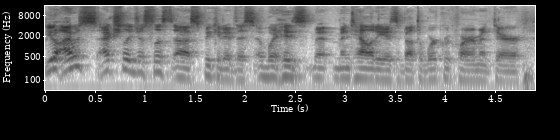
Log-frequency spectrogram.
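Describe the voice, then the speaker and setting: Noticeable background noise and audible room echo accompany a man talking at a very fast pace. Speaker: podcast co-host. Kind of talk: casual chat. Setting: home podcast recording, separate mics. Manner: halting, many fillers; varies in volume.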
